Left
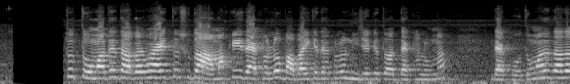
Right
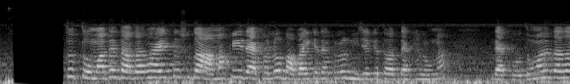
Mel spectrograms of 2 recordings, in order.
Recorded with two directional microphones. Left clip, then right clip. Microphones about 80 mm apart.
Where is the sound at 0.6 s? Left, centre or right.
Centre.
